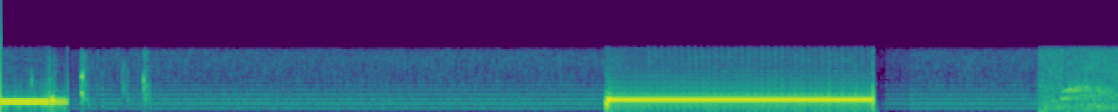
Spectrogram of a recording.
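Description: Telephone line tone while a call is transferred to a bank department: a loud, steady tone lasting about two seconds over a faint continuous hum, with brief clicks and noise before and after.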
